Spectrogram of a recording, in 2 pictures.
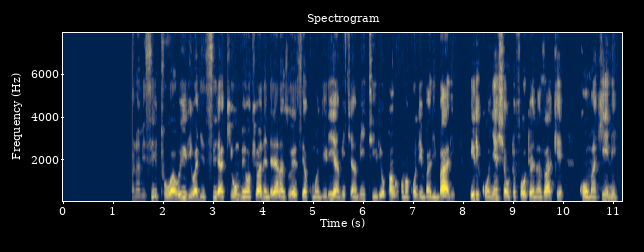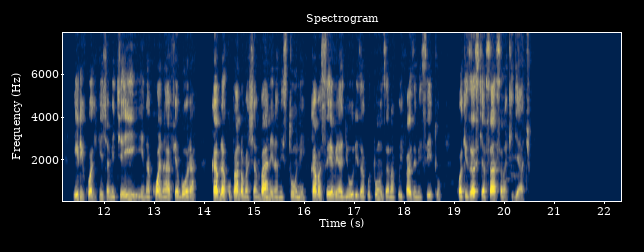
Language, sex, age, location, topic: Swahili, male, 36-49, Dar es Salaam, agriculture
